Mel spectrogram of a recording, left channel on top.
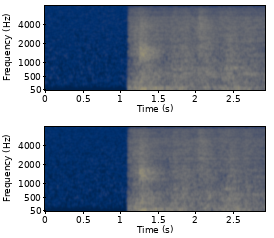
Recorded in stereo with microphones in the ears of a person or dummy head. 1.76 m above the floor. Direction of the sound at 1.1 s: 20° right (ahead or behind).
